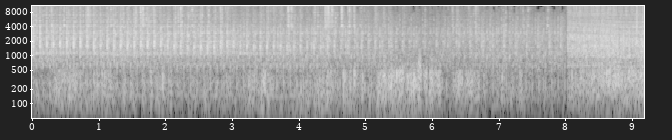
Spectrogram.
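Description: Single-cylinder diesel engine of a two-wheel walking tractor (power tiller) running with a fast, even chugging as it hauls a heavily loaded trailer. About eight seconds in the sound cuts to another tiller's engine, louder and closer.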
